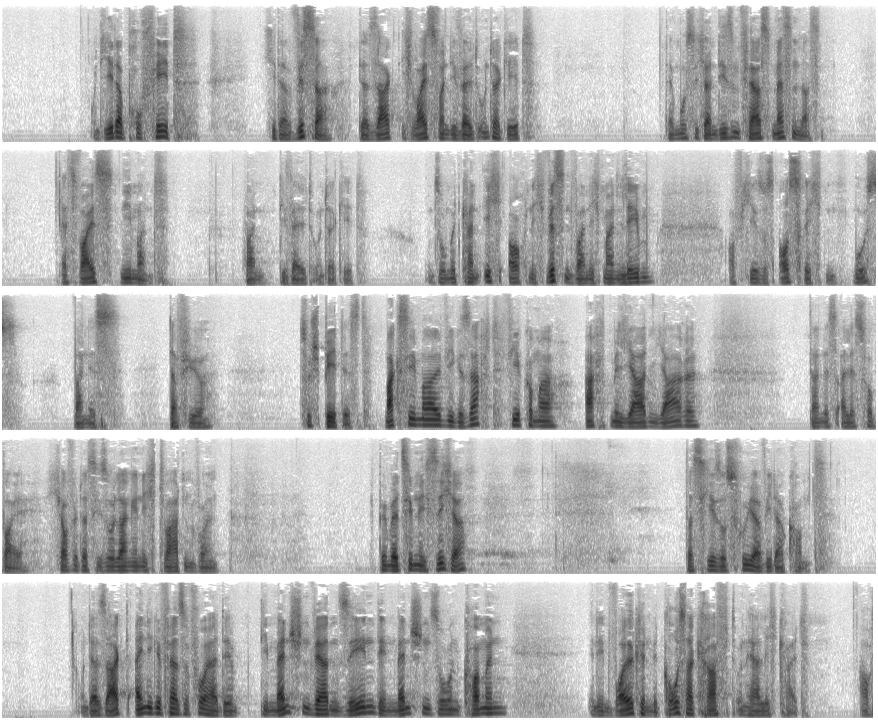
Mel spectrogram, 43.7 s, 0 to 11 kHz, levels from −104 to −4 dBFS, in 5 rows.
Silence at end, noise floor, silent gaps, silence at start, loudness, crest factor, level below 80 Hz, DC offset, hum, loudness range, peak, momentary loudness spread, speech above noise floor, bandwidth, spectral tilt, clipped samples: 0 s; -71 dBFS; none; 0.9 s; -28 LUFS; 28 dB; -54 dBFS; under 0.1%; none; 8 LU; -2 dBFS; 17 LU; 44 dB; 10.5 kHz; -5.5 dB/octave; under 0.1%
